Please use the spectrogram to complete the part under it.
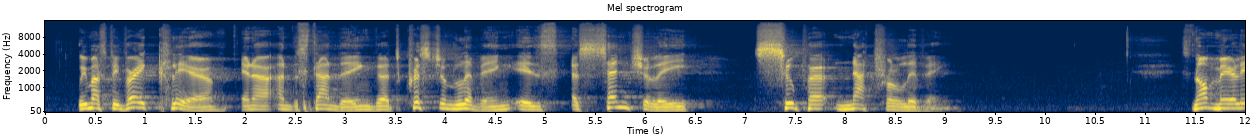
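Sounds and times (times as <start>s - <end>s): man's voice: 0.4s - 6.4s, 7.1s - 9.1s, 11.4s - 12.0s.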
